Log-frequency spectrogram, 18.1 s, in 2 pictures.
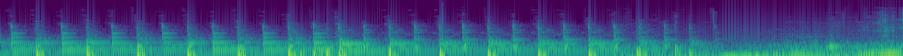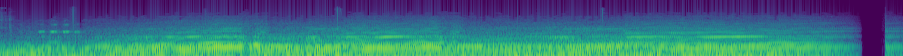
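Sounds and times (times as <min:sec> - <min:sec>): car engine accelerating: 0:06.2 - 0:18.0.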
